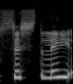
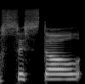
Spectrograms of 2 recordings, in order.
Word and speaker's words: systole: how you pronounce it, atrial systole or systole, and ventricular systole or systole. Different people pronounce it different ways, but it means the same thing.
